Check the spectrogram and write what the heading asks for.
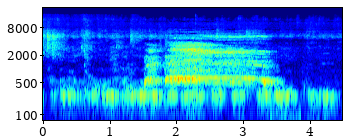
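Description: A rooster crows once: one long call of about two seconds in the middle, the loudest sound here. Under it runs the steady rhythmic squirting of hand-milking into a metal pail.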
